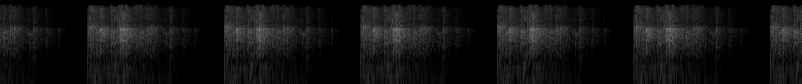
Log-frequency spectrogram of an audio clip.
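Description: Audience applause, chopped into short repeating pieces about every second and a half, each starting abruptly, fading, and broken by a brief silence.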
